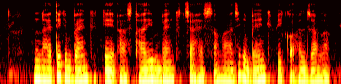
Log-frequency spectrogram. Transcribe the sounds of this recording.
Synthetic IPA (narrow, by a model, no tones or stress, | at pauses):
naːjt̪ɪkbɛ̃ŋkːeʔast̪ʰaibɛ̃ŋkt͡ʃa̰ɦesa̰ːmad͡ʒɪkbɛ̃ŋkbʱikə̰ɦəld͡ʒaːla̰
